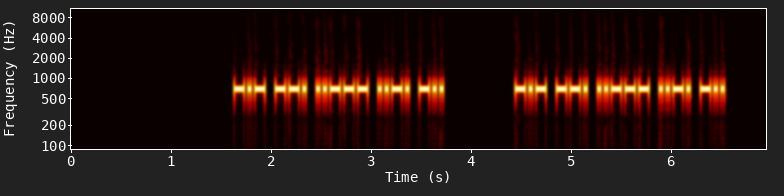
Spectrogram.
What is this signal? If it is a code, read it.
Morse code, heard as a keyed tone, about 36 wpm, 700 Hz. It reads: KG2FD KG2FD
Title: USA Call Signs - 5 Characters - Repeated 2x - 35wpm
